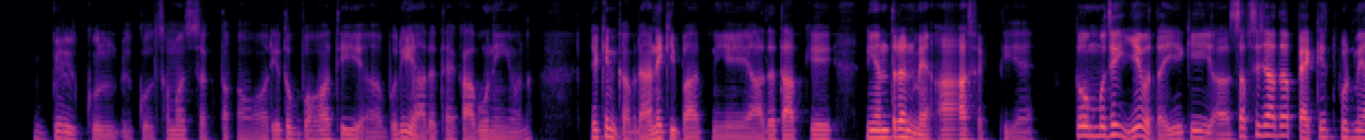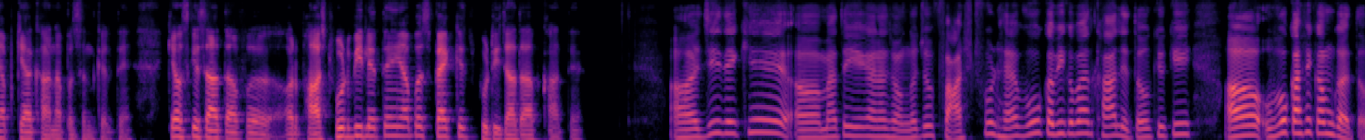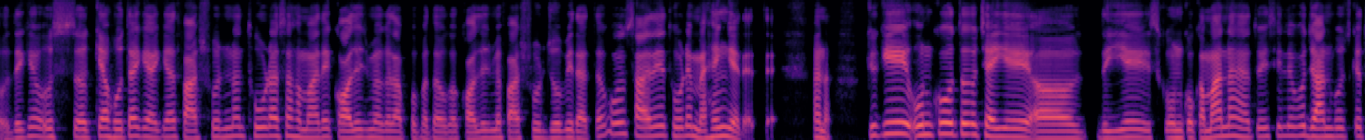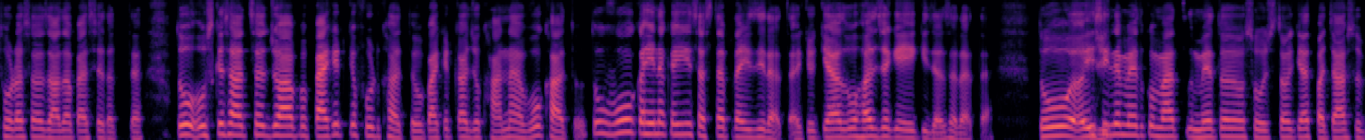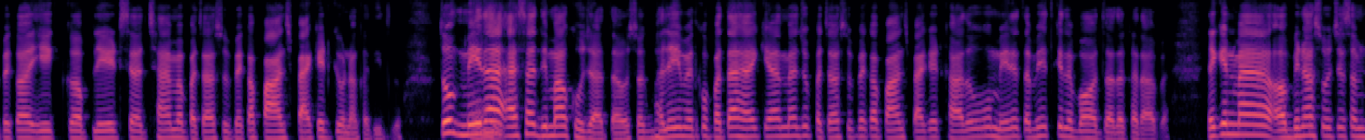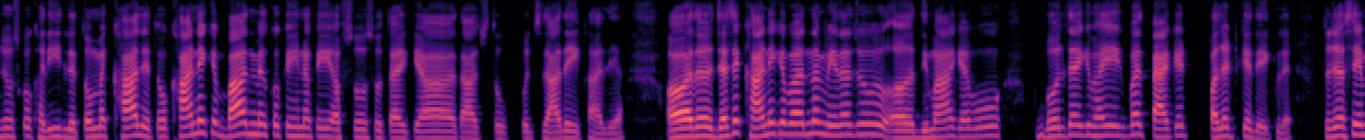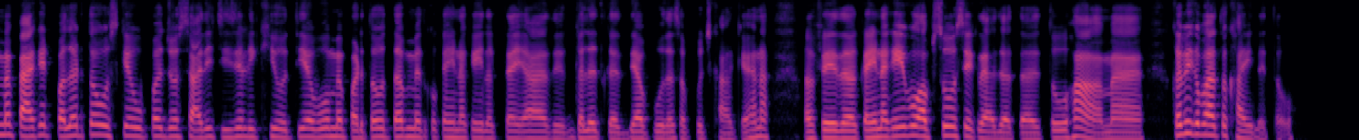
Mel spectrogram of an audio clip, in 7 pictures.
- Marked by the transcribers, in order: in English: "पैकेज़्ड फूड"; in English: "फ़ास्ट फूड"; in English: "पैकेज़्ड फूड"; in English: "फ़ास्ट फूड"; in English: "फ़ास्ट फूड"; in English: "फ़ास्ट फूड"; in English: "पैकेट"; in English: "फूड"; in English: "पैकेट"; in English: "प्राइस"; in English: "पैकेट"; tapping; in English: "पैकेट"; in English: "पैकेट"; in English: "पैकेट"
- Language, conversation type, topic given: Hindi, advice, पैकेज्ड भोजन पर निर्भरता कैसे घटाई जा सकती है?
